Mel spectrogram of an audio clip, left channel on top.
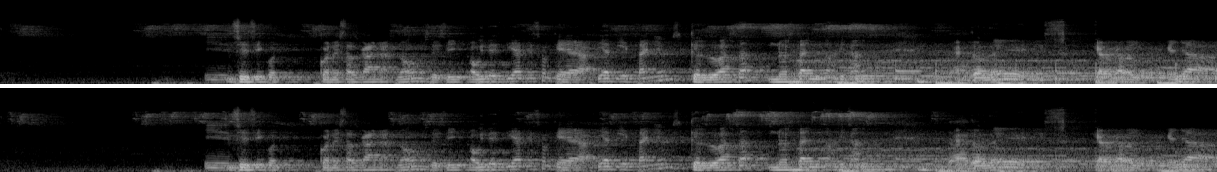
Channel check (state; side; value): normal; both; correlation 0.89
